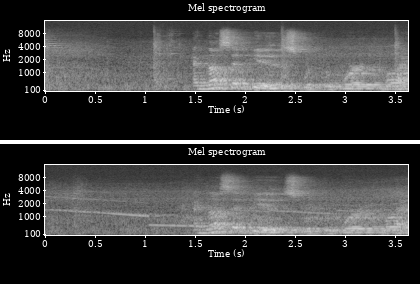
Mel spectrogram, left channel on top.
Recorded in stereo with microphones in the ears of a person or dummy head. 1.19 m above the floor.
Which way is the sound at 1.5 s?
50° left (ahead or behind).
